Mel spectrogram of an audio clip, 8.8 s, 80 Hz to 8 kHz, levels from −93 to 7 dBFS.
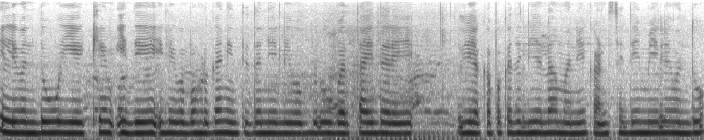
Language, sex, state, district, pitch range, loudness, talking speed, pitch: Kannada, female, Karnataka, Raichur, 225-230 Hz, -13 LUFS, 135 wpm, 230 Hz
